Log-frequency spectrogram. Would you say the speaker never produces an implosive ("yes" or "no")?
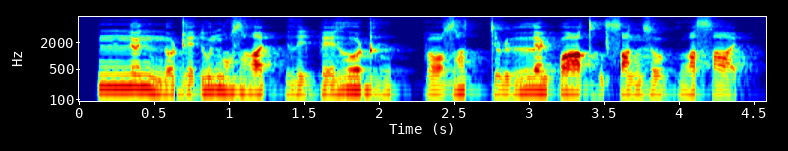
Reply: no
